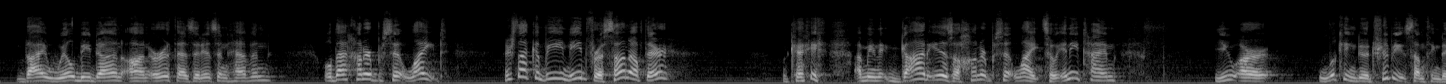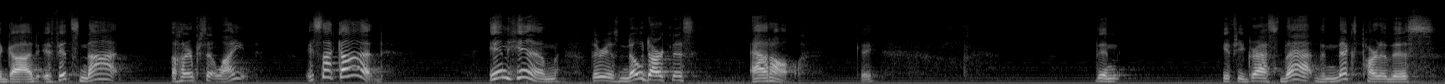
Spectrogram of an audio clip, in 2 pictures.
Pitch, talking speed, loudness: 120 Hz, 145 wpm, -26 LUFS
